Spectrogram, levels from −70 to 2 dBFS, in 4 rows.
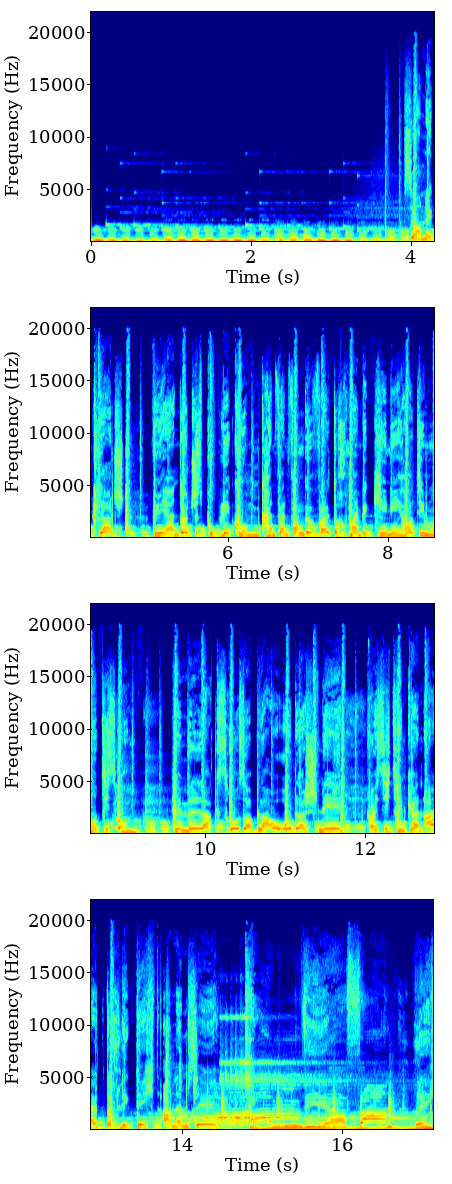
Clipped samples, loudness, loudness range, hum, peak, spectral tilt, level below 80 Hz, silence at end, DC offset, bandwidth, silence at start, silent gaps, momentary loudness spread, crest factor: under 0.1%; -18 LUFS; 4 LU; none; -4 dBFS; -5 dB/octave; -24 dBFS; 0 s; under 0.1%; over 20 kHz; 0 s; none; 7 LU; 14 dB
